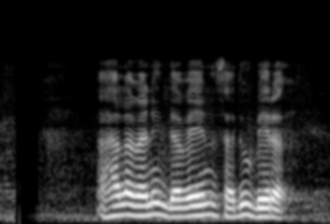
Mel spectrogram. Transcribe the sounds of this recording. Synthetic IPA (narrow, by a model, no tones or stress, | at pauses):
æɦaləʋænid̪æʋəjensæd̪ubeɾə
